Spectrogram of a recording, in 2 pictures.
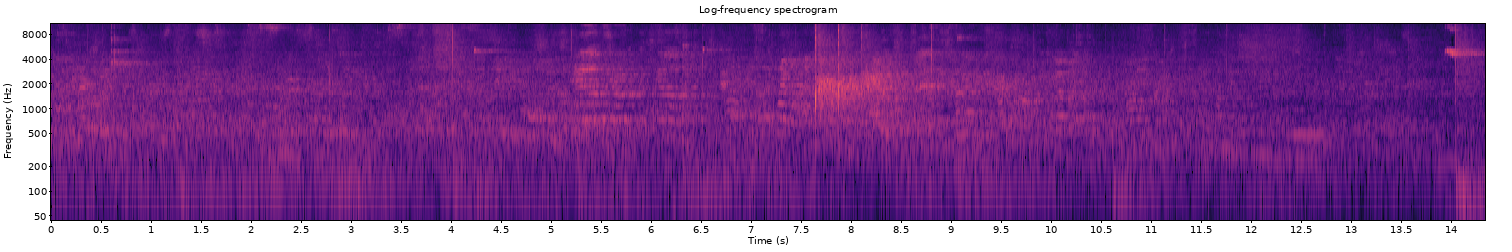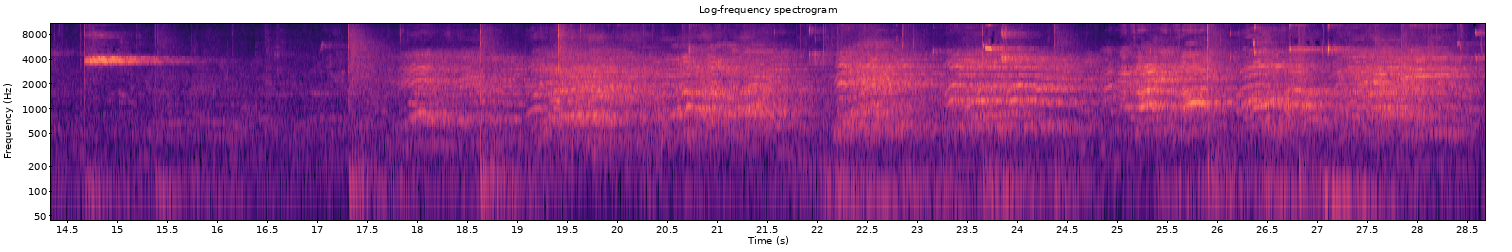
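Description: Young women players call out to each other on the court.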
